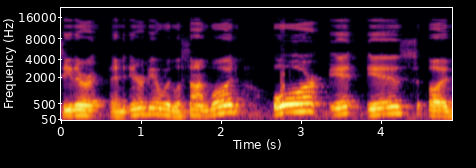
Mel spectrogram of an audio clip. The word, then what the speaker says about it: Lisan: So joining me now is Milwaukee comedian Lisan Wood. Hello. Did I say it right? No. It's Lisan.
